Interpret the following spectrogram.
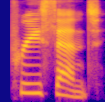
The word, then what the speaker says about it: present: In our record, the second syllable chord is still clear, but in present, the first syllable becomes almost swallowed. Present, you barely hear the first vowel.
